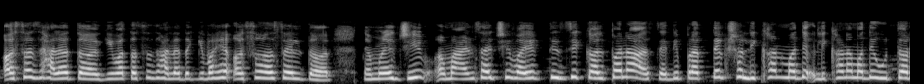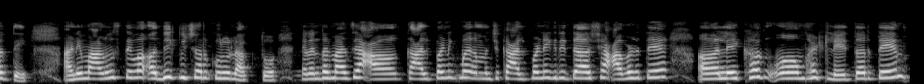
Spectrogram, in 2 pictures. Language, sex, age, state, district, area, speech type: Marathi, female, 18-30, Maharashtra, Sindhudurg, urban, spontaneous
